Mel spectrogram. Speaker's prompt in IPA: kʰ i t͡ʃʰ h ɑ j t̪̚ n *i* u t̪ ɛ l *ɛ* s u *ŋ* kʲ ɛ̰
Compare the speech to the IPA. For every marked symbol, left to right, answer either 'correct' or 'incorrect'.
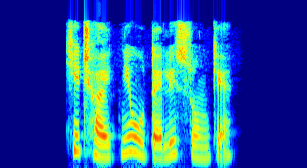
correct, incorrect, correct

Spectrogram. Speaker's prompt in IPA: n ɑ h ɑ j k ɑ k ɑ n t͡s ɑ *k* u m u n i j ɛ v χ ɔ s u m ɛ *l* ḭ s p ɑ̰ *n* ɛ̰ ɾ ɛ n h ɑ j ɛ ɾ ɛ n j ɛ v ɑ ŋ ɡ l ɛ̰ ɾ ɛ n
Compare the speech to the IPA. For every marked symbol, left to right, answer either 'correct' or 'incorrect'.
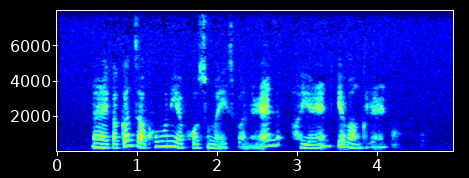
incorrect, incorrect, correct

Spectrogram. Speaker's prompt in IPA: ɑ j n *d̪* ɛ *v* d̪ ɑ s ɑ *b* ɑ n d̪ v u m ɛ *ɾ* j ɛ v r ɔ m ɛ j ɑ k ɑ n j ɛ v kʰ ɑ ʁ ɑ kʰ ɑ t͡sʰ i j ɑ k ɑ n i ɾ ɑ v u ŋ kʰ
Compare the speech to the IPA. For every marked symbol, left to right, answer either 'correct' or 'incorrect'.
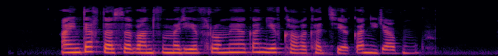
incorrect, incorrect, incorrect, correct

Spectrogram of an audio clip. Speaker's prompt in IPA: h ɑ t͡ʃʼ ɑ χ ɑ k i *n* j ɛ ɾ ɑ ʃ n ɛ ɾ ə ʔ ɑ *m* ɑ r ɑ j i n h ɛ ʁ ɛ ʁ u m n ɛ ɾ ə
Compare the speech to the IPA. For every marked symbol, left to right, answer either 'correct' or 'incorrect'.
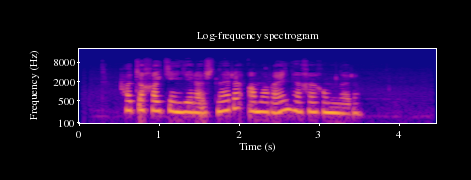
correct, correct

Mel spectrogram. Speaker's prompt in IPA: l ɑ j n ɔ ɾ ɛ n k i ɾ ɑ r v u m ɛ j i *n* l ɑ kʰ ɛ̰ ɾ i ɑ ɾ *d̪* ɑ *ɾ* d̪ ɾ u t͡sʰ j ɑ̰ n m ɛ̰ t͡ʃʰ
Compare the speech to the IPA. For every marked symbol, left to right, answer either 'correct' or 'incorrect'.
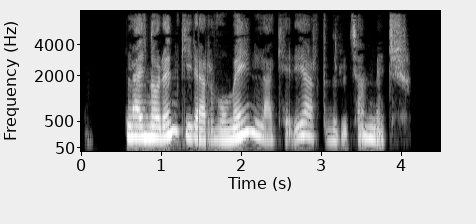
correct, incorrect, incorrect

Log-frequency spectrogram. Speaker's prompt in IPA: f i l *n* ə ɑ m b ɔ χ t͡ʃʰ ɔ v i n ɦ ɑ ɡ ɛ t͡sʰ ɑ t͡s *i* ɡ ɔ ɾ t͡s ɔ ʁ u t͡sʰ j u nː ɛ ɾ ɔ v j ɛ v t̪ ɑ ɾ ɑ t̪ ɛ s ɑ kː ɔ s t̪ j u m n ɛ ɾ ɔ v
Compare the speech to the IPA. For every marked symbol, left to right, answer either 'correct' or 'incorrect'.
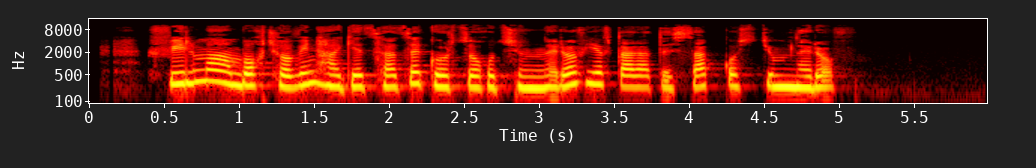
incorrect, incorrect

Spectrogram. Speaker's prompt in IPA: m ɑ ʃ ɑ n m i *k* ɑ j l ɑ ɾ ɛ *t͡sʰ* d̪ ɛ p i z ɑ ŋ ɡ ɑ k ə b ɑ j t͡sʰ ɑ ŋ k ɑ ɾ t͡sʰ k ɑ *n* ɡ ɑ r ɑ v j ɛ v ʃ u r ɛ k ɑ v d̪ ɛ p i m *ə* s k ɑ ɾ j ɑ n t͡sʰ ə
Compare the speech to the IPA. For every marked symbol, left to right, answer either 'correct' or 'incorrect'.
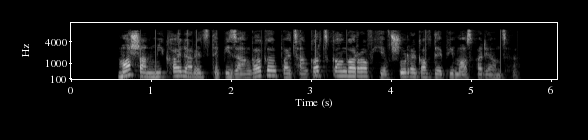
incorrect, correct, incorrect, incorrect

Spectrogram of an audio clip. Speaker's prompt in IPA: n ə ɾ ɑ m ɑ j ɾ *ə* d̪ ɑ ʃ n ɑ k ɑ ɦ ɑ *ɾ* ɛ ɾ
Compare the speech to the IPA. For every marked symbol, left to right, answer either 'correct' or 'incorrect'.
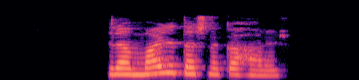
correct, correct

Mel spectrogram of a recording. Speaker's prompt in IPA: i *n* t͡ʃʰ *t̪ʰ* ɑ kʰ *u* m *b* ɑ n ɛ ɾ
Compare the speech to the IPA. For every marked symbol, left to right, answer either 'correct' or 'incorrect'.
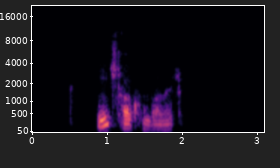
correct, correct, correct, correct

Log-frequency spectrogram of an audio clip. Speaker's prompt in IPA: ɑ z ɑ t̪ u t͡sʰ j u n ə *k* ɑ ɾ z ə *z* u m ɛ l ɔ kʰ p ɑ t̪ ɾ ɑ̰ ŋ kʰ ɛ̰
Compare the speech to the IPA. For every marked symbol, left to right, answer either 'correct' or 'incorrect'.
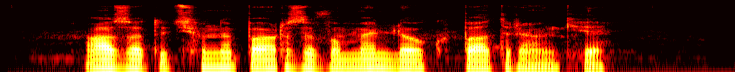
incorrect, incorrect

